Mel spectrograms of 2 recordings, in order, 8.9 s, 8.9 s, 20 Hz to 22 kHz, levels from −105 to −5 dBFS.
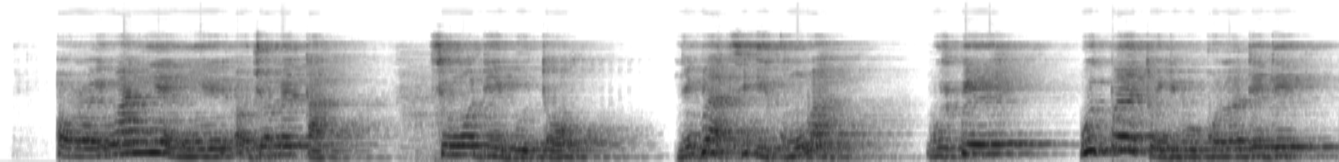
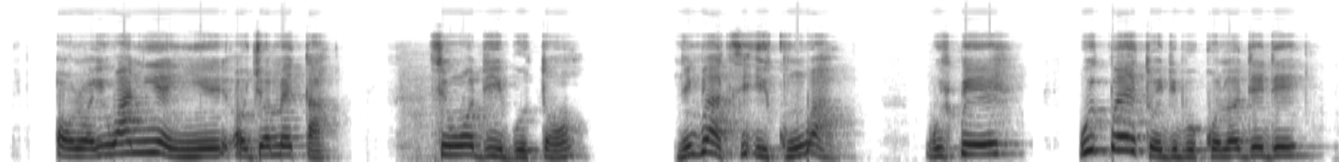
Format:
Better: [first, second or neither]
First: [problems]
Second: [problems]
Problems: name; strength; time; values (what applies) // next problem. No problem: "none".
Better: second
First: room echo; dies away in 0.8 s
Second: none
